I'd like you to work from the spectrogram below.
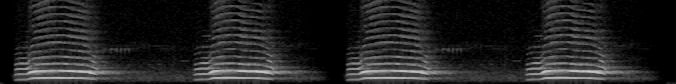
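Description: Peacock calls: four loud, nasal, high wails, each about a second long with a quick upward sweep at the start. They repeat at even intervals with nothing else around them.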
